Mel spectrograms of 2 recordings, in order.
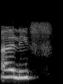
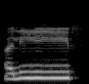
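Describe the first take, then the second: First: The word is said quickly and softly. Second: Another vowel in the word is drawn out long. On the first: The speaker calls it right. "जल्दी पढ़ें, नरमी से पढ़ें" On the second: The speaker calls it wrong. "इस तरह से भी खींच कर नहीं पढ़ते"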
